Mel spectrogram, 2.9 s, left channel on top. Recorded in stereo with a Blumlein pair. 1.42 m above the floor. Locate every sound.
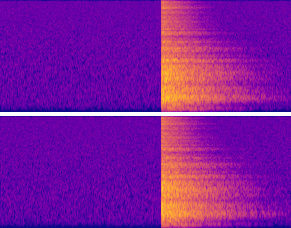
1.6 s chopping: 5° right, 1.3 m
